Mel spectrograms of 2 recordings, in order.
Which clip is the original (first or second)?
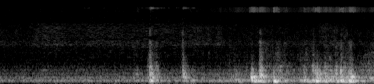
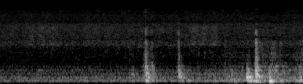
first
